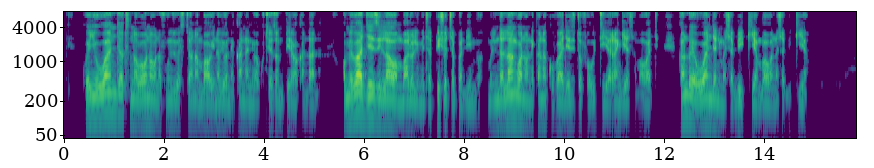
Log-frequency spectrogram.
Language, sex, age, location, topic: Swahili, male, 18-24, Kisii, government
